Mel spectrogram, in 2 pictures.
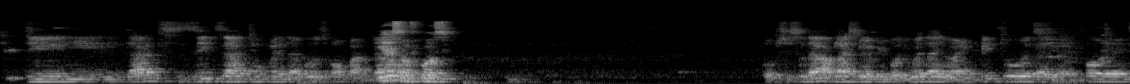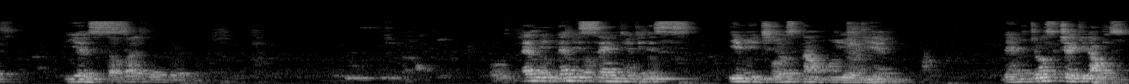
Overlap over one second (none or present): present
